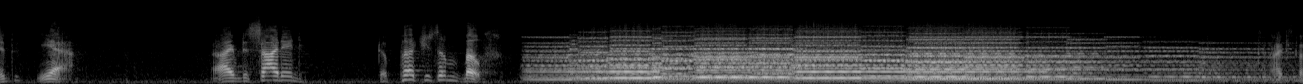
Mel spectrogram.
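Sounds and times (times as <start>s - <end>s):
sustained organ chords: 5.2s - 13.0s.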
